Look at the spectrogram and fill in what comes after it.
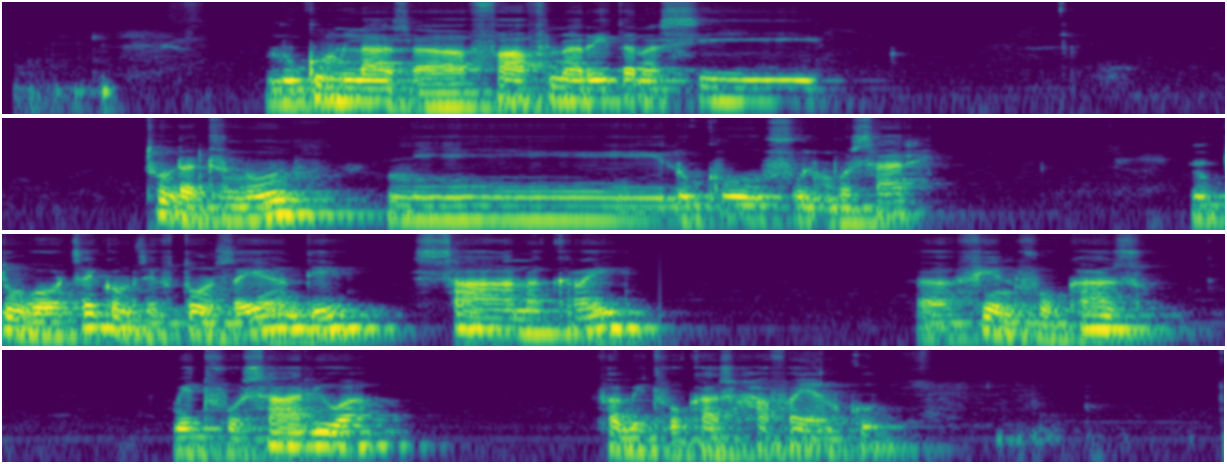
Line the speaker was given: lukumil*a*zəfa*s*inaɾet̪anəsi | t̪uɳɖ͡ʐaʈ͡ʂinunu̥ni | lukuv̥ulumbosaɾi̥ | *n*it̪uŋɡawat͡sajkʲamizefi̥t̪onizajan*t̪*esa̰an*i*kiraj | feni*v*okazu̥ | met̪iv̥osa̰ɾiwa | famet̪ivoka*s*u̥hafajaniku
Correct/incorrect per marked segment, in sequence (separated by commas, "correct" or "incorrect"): correct, incorrect, correct, incorrect, incorrect, correct, incorrect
